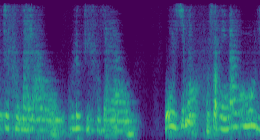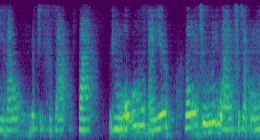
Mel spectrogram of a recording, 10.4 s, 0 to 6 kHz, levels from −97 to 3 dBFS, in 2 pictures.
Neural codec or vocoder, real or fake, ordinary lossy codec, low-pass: codec, 44.1 kHz, 0.9 kbps, DAC; fake; none; 5.4 kHz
